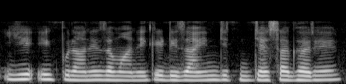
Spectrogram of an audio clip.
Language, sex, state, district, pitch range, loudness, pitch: Hindi, female, Uttar Pradesh, Lucknow, 200-215 Hz, -14 LUFS, 205 Hz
